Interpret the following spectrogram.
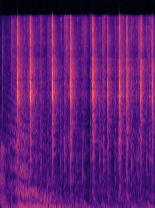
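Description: Typewriter keystroke sound effect clacking irregularly, about six keys a second, as on-screen text is typed out, over a low rumble in the first second.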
